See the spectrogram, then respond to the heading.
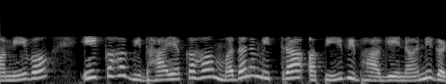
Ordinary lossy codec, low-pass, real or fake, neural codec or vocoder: none; 3.6 kHz; real; none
